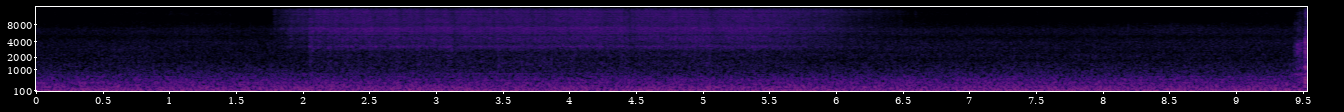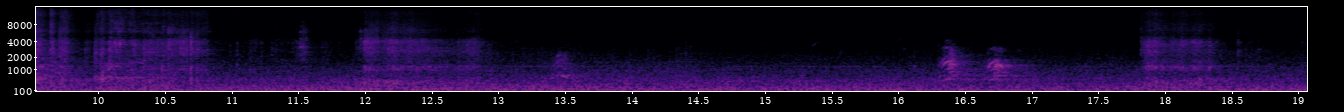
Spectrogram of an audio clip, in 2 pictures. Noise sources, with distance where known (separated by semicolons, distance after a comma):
background noise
